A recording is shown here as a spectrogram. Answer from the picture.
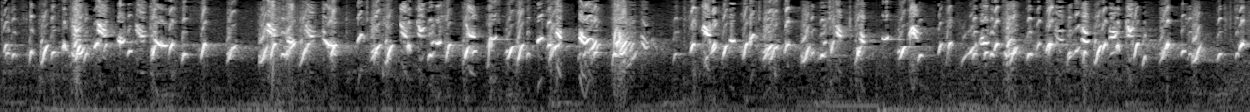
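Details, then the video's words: A female European goldfinch calls to stimulate the male with a steady stream of sharp, tinkling chirps and twittering trills, rapid and unbroken for several seconds, with a low steady hum in the background. "نداء انثى الحسون لتحفيز طائر الحسون"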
